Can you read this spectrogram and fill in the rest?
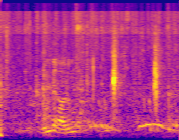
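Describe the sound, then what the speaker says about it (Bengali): Fancy pigeons coo in low, rolling bursts at a pigeon farm in Biswanath, Sylhet, with a brief sharp click midway and a voice speaking nearby. "আসলে অনেক সুন্দর কবুতর এই জোড়া কবুতর আমার কাছে অনেক ভালো লাগে"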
